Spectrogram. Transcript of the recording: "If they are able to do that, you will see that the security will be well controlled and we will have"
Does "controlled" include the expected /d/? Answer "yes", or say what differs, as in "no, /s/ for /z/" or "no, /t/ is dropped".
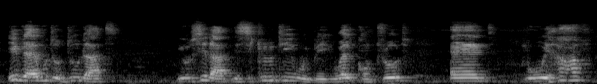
yes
